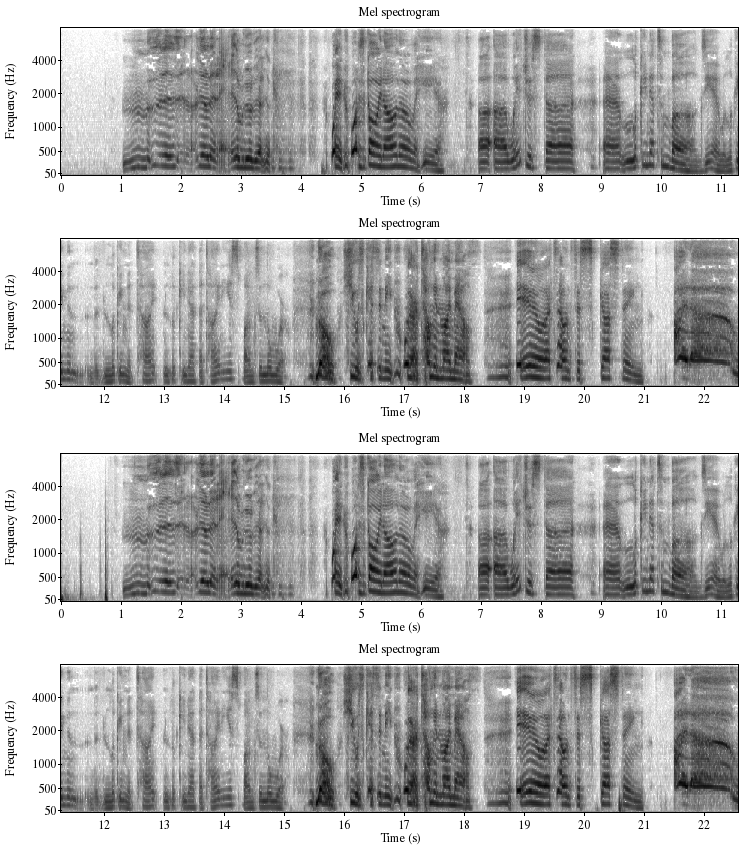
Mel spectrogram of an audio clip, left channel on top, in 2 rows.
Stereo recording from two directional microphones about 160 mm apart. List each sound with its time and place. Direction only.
1.0 s speech: 5° right (ahead or behind); by 3.9 s 15° left (ahead or behind)
4.4 s speech: 5° left (ahead or behind); by 21.0 s 25° right (ahead or behind)
21.5 s wail: 20° right (ahead or behind); by 22.5 s 40° right (ahead or behind)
